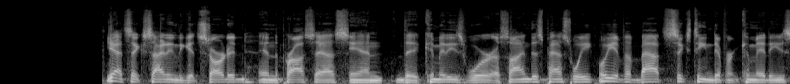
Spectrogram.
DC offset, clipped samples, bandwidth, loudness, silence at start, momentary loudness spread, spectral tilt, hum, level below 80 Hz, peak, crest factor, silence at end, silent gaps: under 0.1%; under 0.1%; 14.5 kHz; -20 LUFS; 1 s; 3 LU; -5 dB/octave; none; -44 dBFS; -6 dBFS; 14 dB; 0 s; none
